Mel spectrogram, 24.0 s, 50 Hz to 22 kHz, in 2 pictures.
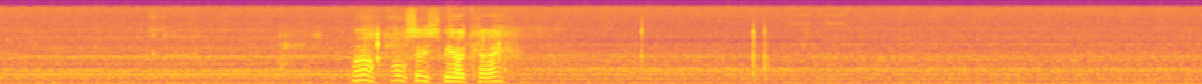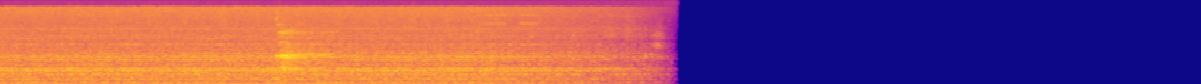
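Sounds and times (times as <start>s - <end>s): heater fan and motor hum: 0.0s - 18.8s.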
